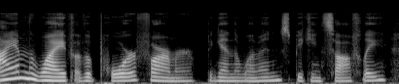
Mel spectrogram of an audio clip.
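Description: Nothing in this bit of speech points to a technical fault, so there's nothing to flag here.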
